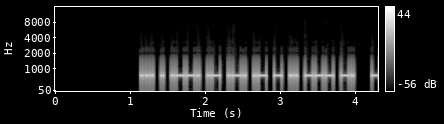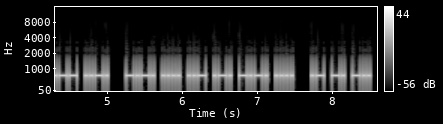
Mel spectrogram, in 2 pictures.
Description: Morse code, heard as a keyed tone, about 34 wpm, 700 Hz. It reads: SEPARATION OF CHURCH AND
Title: Sets of 5 Words 35wpm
